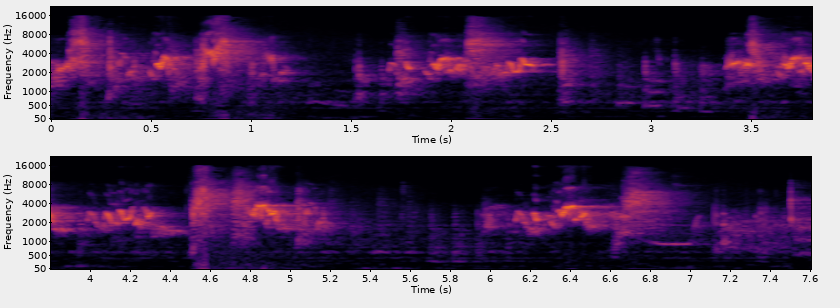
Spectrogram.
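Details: Budgie on its daily singing routine, a happy pet bird producing choppy bursts of scratchy warbling and sharp clicks, with short pauses and one brief steady whistle near the end.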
